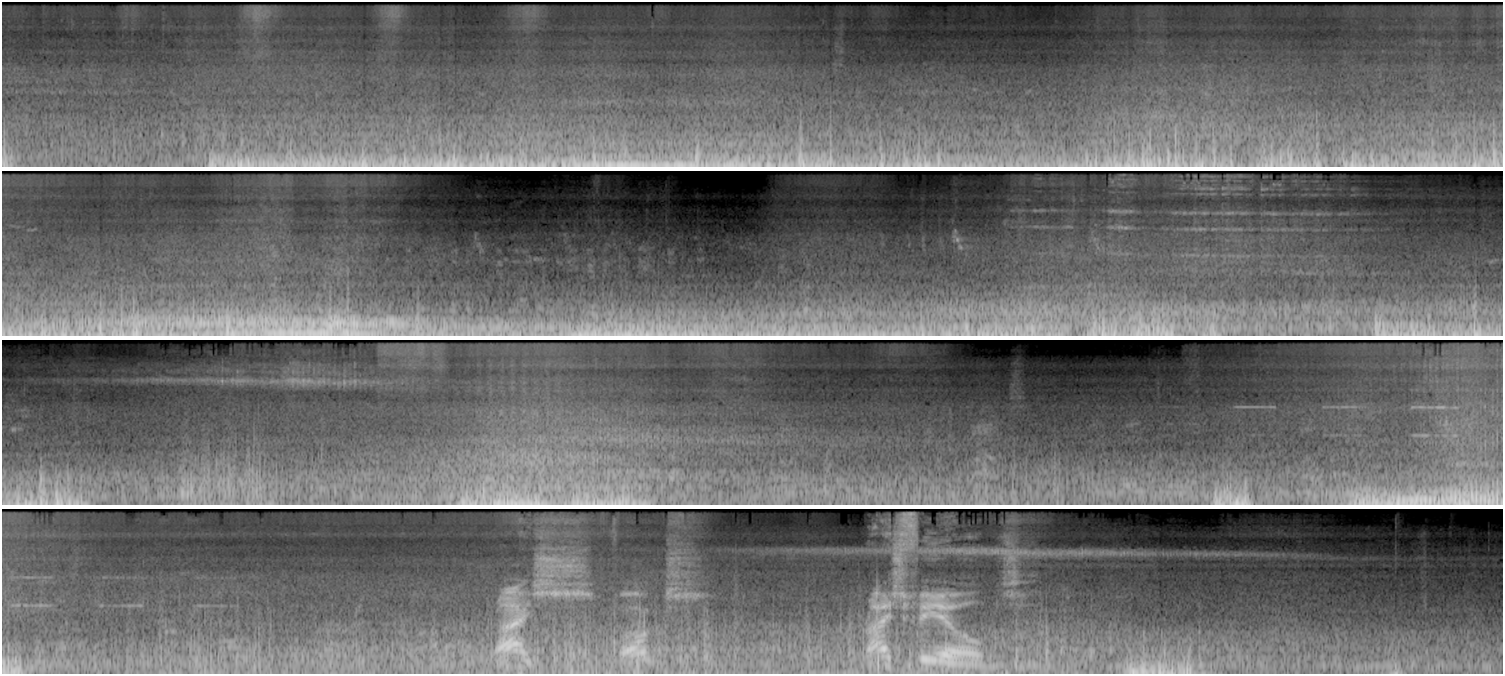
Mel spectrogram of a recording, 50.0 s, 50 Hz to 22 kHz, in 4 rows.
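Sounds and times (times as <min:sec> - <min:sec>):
vehicle engine and road rumble: 0:01.2 - 0:22.2, 0:35.0 - 0:49.3
wind buffeting microphone: 0:01.5 - 0:22.3
low rumble: 0:01.7 - 0:09.4.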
